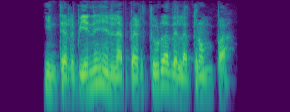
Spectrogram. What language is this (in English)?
Spanish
